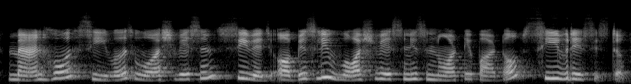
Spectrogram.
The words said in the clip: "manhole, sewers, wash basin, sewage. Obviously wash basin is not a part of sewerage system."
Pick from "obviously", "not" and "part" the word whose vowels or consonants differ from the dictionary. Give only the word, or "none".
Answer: obviously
